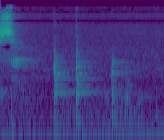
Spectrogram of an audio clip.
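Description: A few light clicks and taps as an aluminium rear main seal cover is handled against an aluminium oil pan, one or two with a brief metallic ring, over a steady low hum.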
